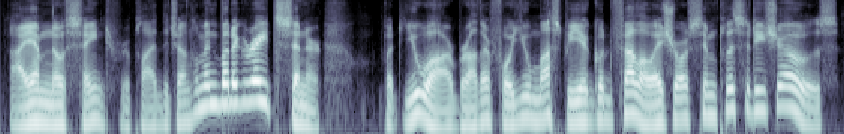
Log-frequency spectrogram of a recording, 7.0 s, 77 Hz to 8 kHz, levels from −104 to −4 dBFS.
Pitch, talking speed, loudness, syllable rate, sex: 135 Hz, 220 wpm, -18 LUFS, 5.7 syllables/s, male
